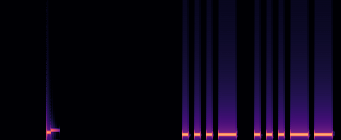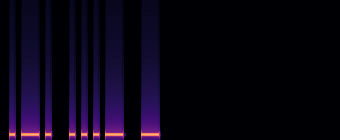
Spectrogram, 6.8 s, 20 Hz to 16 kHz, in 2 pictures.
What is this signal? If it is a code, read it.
Morse code, heard as a keyed tone, about 20 wpm, 700 Hz. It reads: V3RVT
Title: Code Groups - 5 Letter:Numbers - 20wpm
